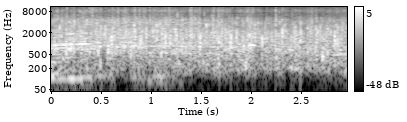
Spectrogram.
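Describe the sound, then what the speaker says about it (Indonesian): Loud, dense audience applause at an Indonesian gathering, a continuous close roar of clapping hands filling the whole stretch without pause and with no voice over it. "Tepuk tangan lah."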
